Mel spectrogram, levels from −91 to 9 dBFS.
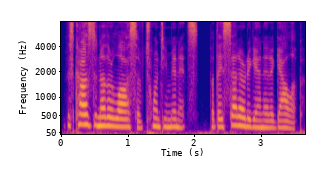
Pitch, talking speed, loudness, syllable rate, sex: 205 Hz, 245 wpm, -18 LUFS, 6.9 syllables/s, female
